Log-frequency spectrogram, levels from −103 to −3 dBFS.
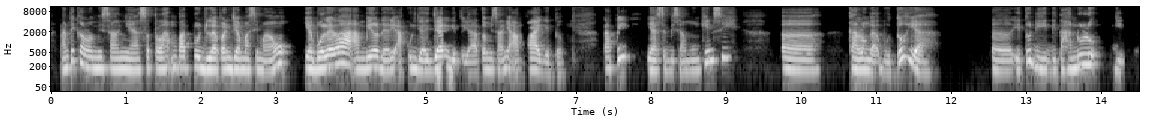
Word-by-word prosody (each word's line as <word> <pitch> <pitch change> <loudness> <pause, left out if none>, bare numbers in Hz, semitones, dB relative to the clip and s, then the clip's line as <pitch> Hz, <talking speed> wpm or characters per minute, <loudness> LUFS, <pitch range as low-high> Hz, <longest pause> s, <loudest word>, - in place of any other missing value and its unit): nanti 175 +11 -1
kalau 240 -10 0
misalnya 170 -2 0
setelah 180 0 -1
48 180 -2 +2
jam 170 -1 +3
masih 160 +1 -2
mau, 190 - -1 0.2
ya 180 -2 +3
bolehlah 210 +8 +6
ambil 180 +3 +2
dari 150 0 -1
akun 175 -1 -2
jajan 160 +5 +3
gitu 135 - -9
ya 135 - -4
atau 135 +4 -4
misalnya 155 +1 -3
apa 155 +1 0
gitu. 125 -2 -11 0.5
Tapi 335 - -2 0.2
ya 155 -2 0
sebisa 145 -1 -6
mungkin 155 - -3
sih, 345 +3 -3 0.7
eee 155 -2 -1 0.5
kalau 160 -2 +2
nggak 140 -2 -2
butuh 165 - -1
ya, 135 - +2 0.8
eee 145 -1 -3
itu - - -4
di 165 -3 -3
ditahan 155 +3 -3
dulu 220 +1 +2 0.2
gitu, 150 -3 -11
170 Hz, 150 wpm, -22 LUFS, 150-185 Hz, 0.8 s, bolehlah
